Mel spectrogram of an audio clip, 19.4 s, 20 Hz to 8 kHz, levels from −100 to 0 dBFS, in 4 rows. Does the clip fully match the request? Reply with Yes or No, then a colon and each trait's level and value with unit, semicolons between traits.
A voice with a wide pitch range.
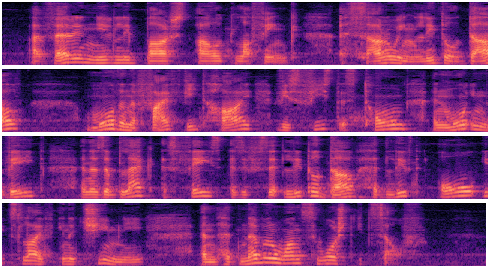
Yes: wide, 6.8 semitones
